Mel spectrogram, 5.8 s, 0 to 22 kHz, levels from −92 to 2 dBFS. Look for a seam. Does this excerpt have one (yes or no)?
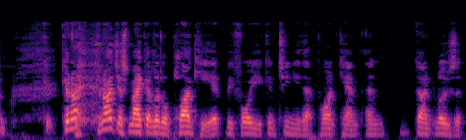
no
